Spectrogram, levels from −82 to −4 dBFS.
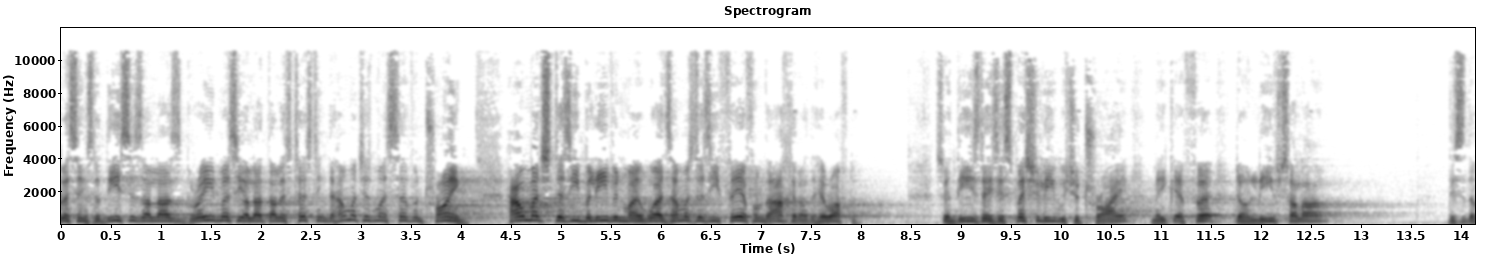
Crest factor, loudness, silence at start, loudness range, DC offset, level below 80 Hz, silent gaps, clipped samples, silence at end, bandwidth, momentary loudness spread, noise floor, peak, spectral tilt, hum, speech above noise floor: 20 dB; -22 LUFS; 0 s; 5 LU; under 0.1%; -64 dBFS; none; under 0.1%; 0 s; 11 kHz; 8 LU; -58 dBFS; -2 dBFS; -5 dB/octave; none; 36 dB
